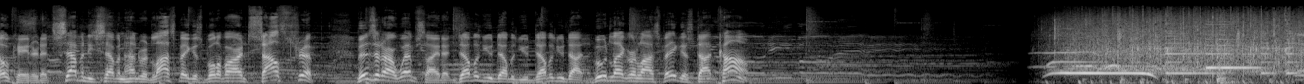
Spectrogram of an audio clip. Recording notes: Live at the South Point Casino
